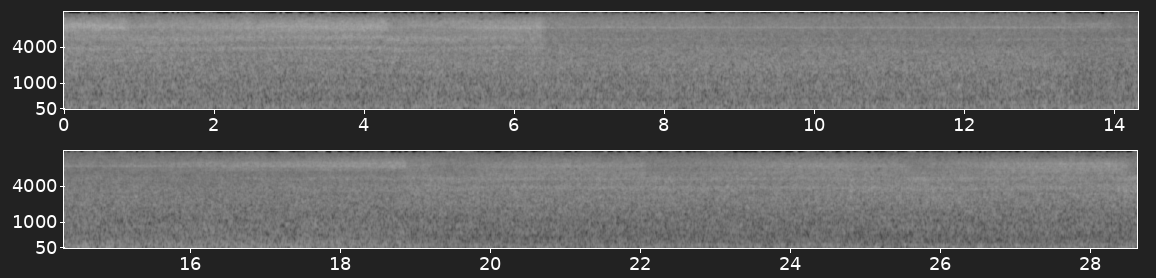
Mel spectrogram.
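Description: A steady, loud rushing noise, even across the whole range from deep to hissing. The upper hiss changes slightly in tone a few times.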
